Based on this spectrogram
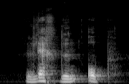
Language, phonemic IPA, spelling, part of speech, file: Dutch, /ˈlɛɣdə(n) ˈɔp/, legden op, verb, Nl-legden op.ogg
- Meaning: inflection of opleggen: 1. plural past indicative 2. plural past subjunctive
